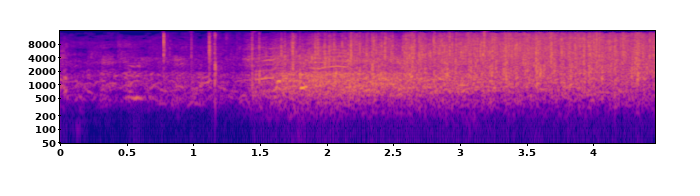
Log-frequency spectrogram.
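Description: Studio audience laughing lightly, then breaking into loud applause about a second and a half in.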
